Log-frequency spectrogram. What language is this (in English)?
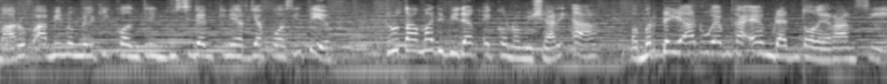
Indonesian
